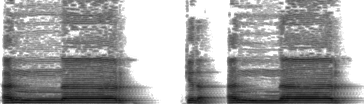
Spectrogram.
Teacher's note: أنت كل اللي عملته رققت الراء، هذا كل اللي حضرتك عملته إنك رققت الراء وهو خطأ.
